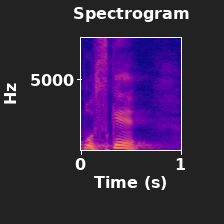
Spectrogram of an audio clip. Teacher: Because in Konkani and in Portuguese, we don't pronounce the M. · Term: N nasal sound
